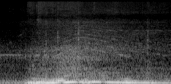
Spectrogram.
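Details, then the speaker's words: GMC Sonoma pickup at 209,000 miles revving after a $34 part fixed the noise: clean, deep rev that rises and settles smoothly with no squeal, chirp or rattle from the belt drive; healthy engine. "I think other than that I think we're good listen to this thing's 209 000 miles Lord have mercy"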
